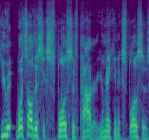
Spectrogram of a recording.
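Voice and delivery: hammed-up agent pouncing on the powder; mock accusing agent. Agent accuses the speaker of making explosives, loud and high.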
